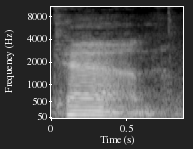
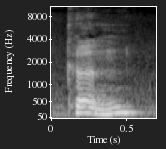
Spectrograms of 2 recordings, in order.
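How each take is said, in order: First: The vowel is full and strong. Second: The vowel is reduced and weak. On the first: "instead of can" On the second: "we say it's kun instead of can"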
